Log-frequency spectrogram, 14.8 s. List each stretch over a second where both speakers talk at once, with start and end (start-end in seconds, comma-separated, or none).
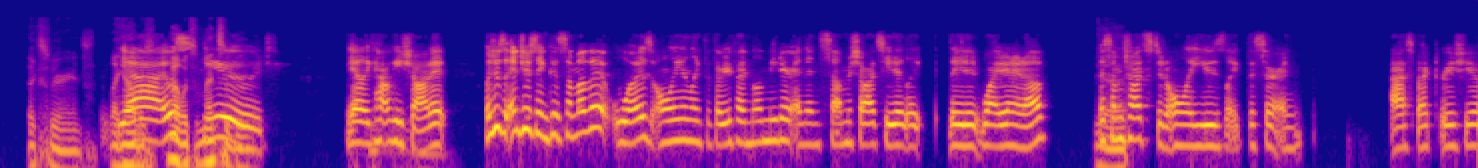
1.1-2.5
